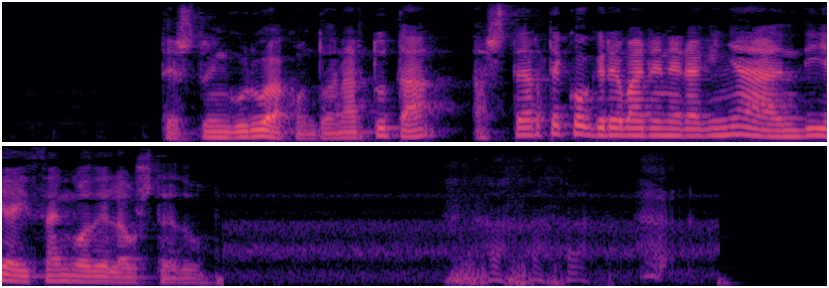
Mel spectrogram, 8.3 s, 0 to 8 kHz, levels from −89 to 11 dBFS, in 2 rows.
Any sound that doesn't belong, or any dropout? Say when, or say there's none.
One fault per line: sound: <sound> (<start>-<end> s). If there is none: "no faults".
sound: laugh (6.3-7.6 s)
